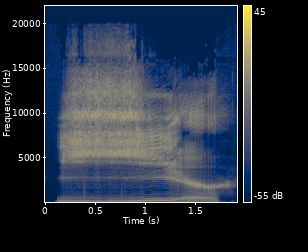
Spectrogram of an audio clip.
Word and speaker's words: year: going into S, yes, you're tricking your brain into thinking that you're about to say yes, but then instead you're going into ear, which you already know how to pronounce. Year.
